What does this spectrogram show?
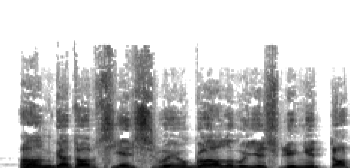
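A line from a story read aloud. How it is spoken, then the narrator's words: Grumbled. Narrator (Russian): проворчал мистер Гримуик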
